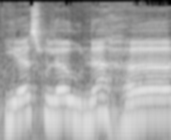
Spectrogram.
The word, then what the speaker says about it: يَصْلَوْنَهَا: يَصْلَوْنَهَا يَوْمَ الدِّينِ، يَصْلَوْنَهَا صاد کو پور پڑھنا ہے، ہا کو اپنے مخرج سے نکالنا ہے.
